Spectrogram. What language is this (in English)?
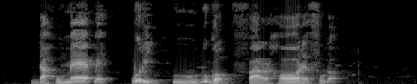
Borgu Fulfulde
